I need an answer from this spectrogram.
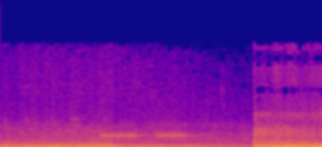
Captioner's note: car Beeping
